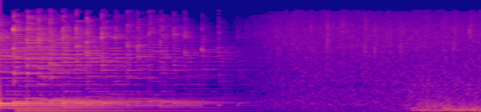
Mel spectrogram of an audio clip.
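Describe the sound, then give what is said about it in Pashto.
Heavy rain sets in as a steady, broad hiss that swells slightly while a sustained tonal sound fades away at the start. “باران ډېر زیات شو.”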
